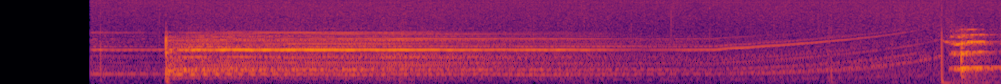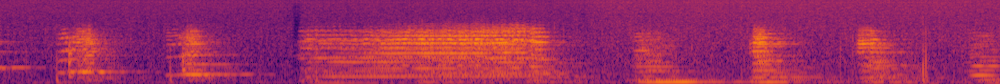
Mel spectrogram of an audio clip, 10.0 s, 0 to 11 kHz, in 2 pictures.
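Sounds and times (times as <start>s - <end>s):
eerie ringing chord: 0.5s - 4.7s
sharp hit: 0.5s - 4.7s.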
